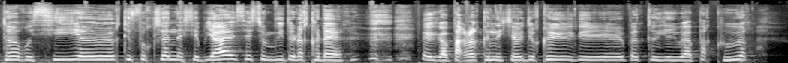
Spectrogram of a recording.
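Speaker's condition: Profound deafness from birth, profound, congenital

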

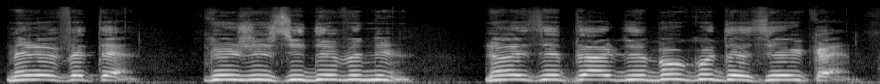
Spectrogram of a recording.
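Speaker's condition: ALS (Charcot disease); speech deformed, may sound idiotic, content clear in own mind

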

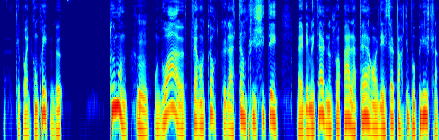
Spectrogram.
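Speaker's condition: Profound deafness from birth, congenital

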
